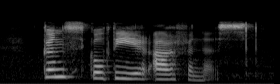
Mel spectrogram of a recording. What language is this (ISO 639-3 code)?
afr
